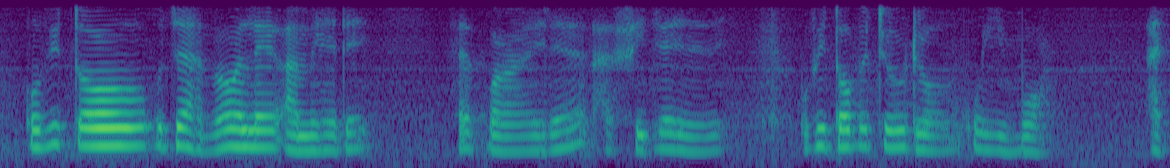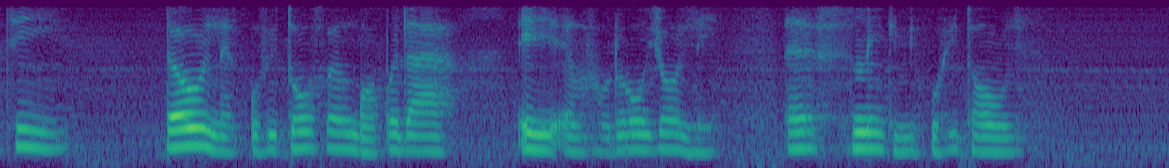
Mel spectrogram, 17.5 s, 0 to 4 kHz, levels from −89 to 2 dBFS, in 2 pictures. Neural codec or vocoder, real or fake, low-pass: codec, 16 kHz, about 1 kbps, DyCAST, with the encoder's durations; fake; 3.6 kHz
